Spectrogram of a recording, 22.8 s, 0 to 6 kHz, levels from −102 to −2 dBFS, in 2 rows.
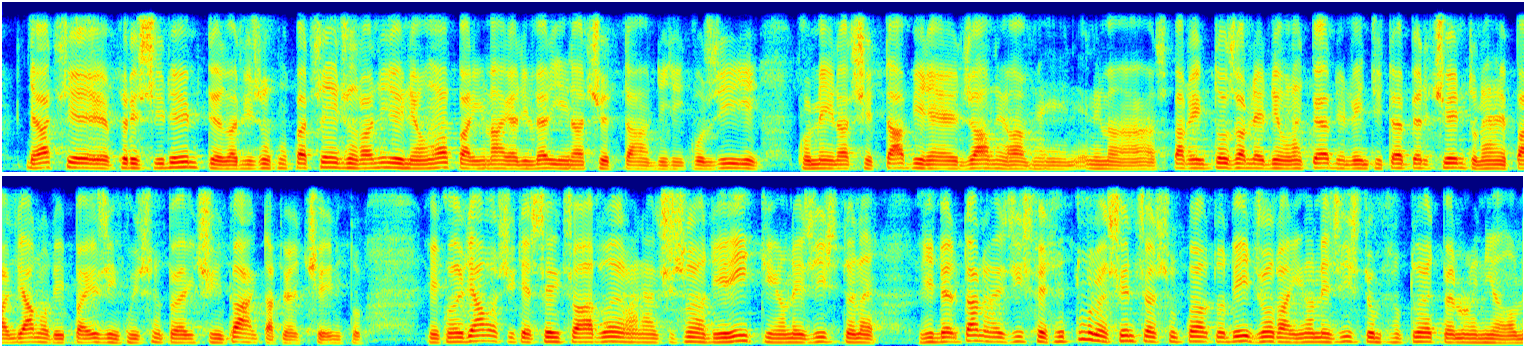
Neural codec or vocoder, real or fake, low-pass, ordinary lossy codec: autoencoder, 22.05 kHz, a latent of 192 numbers a frame, VITS, trained on one speaker; fake; 5.4 kHz; none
